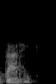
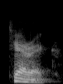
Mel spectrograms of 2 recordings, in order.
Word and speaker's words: তারেক: বলে হ্যাঁ আমার বাবা এভাবে আমাকে বলে তারেক। কিন্তু ওর যে বান্ধবী ওকে কি বলে? টেরেক।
